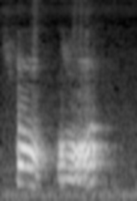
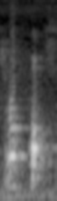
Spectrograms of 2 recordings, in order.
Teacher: Kemudian O, ada O bulat, ada O yang separuh bulat. O bulat itu terdapat pada silabel terbuka, dan O yang separuh bulat itu ada di silabel tertutup.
